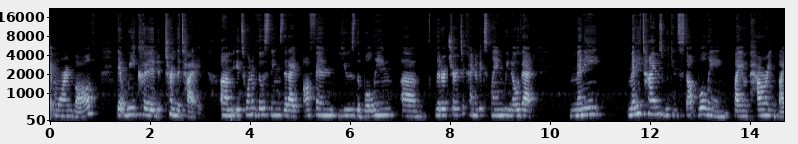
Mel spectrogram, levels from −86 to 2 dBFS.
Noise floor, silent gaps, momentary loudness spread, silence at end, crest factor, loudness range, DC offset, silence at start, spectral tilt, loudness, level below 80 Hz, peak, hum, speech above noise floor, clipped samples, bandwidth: -73 dBFS; none; 10 LU; 0 s; 18 dB; 2 LU; under 0.1%; 0 s; -4 dB/octave; -29 LUFS; -72 dBFS; -12 dBFS; none; 44 dB; under 0.1%; 18 kHz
